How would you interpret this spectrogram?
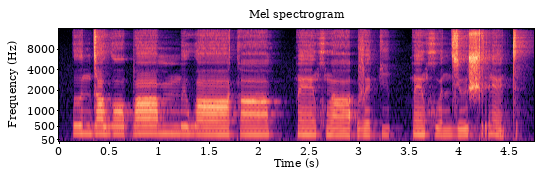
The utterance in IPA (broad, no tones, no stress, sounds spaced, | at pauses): ɤ n d ɑ w ɔ b ɑː mː ø w ɑː k ɑ̃ː pː ɛ̃ː xʷ ɑ̃ː ʔ v ɛ k i pː ɛ̃ xʷ ɑ n z ø ʃ r ɛ̃ t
